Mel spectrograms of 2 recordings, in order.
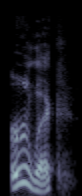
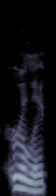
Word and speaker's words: Ehrlich: This Jessica Ehrlich, I said her name wrong, Ehrlich, pardon me, is a moron or a commie, like, or both.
